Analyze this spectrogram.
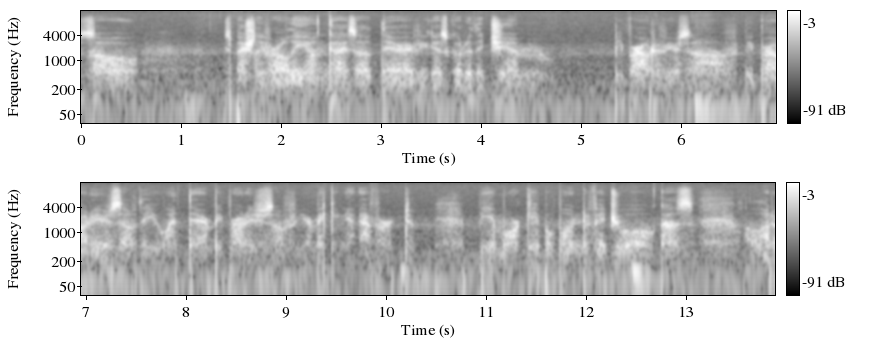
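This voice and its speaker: A man whispers over noticeable background noise. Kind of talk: ASMR relaxation and affirmation talk to camera. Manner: soft-spoken, calming.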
